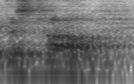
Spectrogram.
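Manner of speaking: usual speaking voice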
